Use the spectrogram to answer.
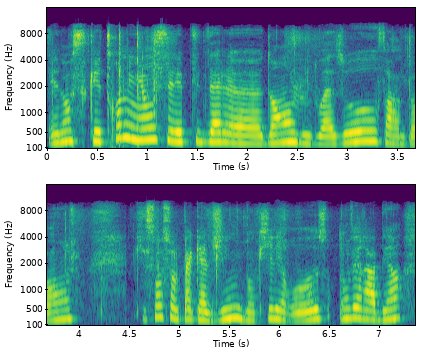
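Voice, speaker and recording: Over noticeable background noise, a woman with a fairly high pitch speaks at a fairly quick pace with fairly even intonation. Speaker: beauty vlogger. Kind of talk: casual product haul vlog. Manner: hesitant with many fillers.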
